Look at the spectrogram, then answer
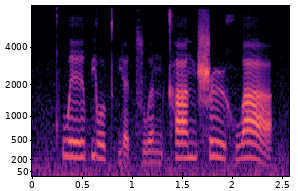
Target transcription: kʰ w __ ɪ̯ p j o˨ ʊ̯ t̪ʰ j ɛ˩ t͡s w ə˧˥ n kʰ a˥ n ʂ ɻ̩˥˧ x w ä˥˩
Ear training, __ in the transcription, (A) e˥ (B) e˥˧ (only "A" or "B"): A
